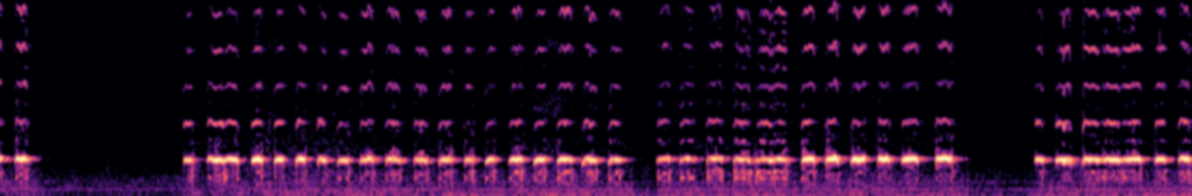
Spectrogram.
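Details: Morning greeting from an old pet cockatiel indoors on a Sunday: long bursts of rapid, choppy, clear whistled notes at one pitch, three bouts separated by short silences.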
